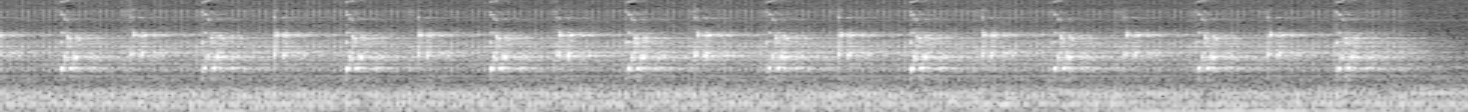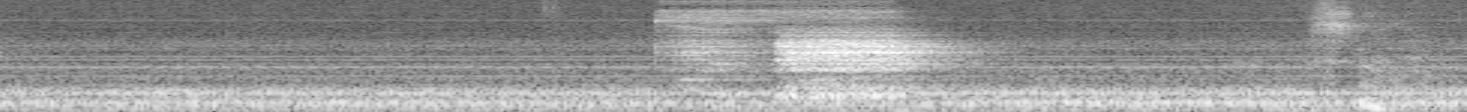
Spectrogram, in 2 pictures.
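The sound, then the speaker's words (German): Driving noise of a tank in a video game: a steady low mechanical rumble, with rapid rhythmic clanking pulses for the first half, then a brief hissing burst near the end. No one speaks. “Das ist jetzt der Panzer der Fahrt, ja? Das Fahrgeräusch.”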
